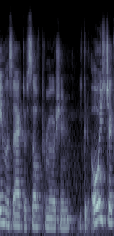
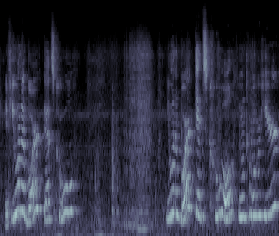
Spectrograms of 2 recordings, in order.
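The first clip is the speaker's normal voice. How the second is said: higher sing-song voice for the dog; talking to the dog; 10 semitones higher than usual. Real, not acted. Coaxing the barking dog.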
